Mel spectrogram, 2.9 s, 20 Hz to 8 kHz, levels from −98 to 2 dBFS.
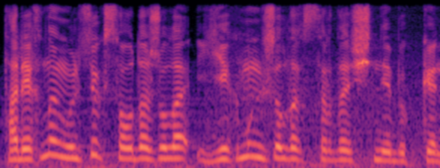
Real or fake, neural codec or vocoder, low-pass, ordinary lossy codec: real; none; 7.2 kHz; none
